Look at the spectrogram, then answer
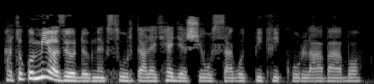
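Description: A woman voicing a hot-tempered old country gentleman who blusters and shouts. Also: on the low side, lively intonation. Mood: furious. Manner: loud, shouting. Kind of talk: audiobook character voice.

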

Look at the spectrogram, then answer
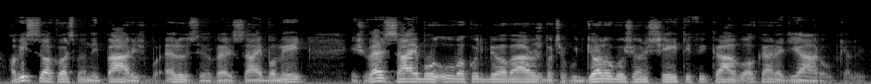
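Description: A man voicing a shrewd, bossy army sutler woman who lectures a young soldier in an audiobook. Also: fairly low pitch. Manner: scolding, rapid motherly advice. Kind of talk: audiobook character voice.

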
